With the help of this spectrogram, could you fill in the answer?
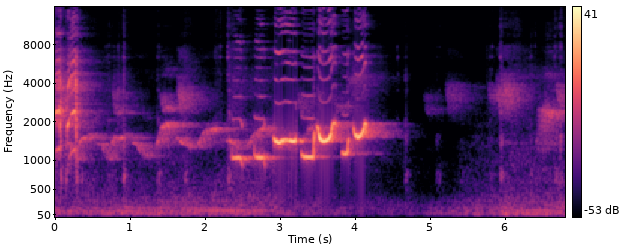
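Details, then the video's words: Masked laughingthrush song: a stepped series of whistled notes climbing into loud looping, upturned whistles repeated about once a second, then silence and faint rustling noise. "Kicauan Poksay Hongkong"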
